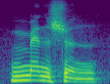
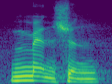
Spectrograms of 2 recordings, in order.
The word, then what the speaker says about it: mention: For example, we have the words carry, carry, mention, mention. These two words are verbs but the stress is placed on the first syllables in two syllable words.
